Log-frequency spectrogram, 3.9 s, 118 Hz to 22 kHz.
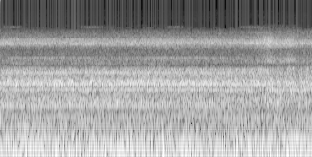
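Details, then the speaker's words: Mitsubishi Galant VR4 first start after fitting a new stealth intake canister and air filter, not yet warmed up: steady, even idle with low smooth rumble, no knocks or misses; runs normally. "It looks like it runs."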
